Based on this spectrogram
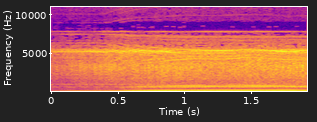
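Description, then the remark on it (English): The motors of a homemade drone, built from scratch by a hobbyist engineer in his workshop, whir as he tilts it: a steady low hum that rises in pitch and loudness about halfway through, then holds as a strong, even buzz with no voices. “So you see when I tilt it, you hear when I tilt it?”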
